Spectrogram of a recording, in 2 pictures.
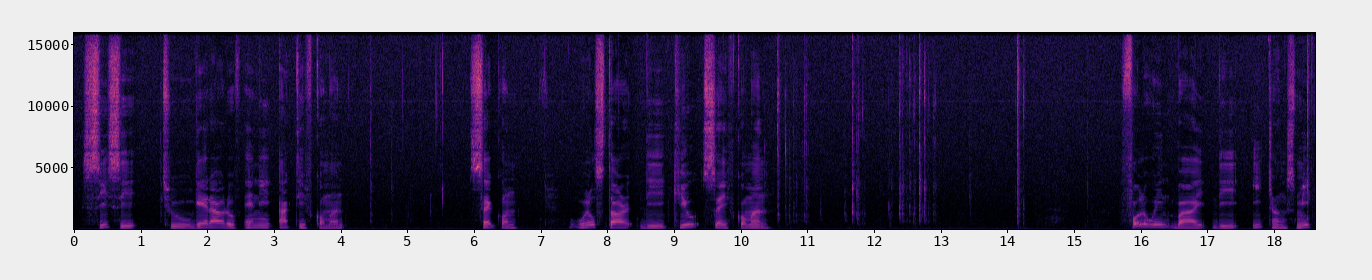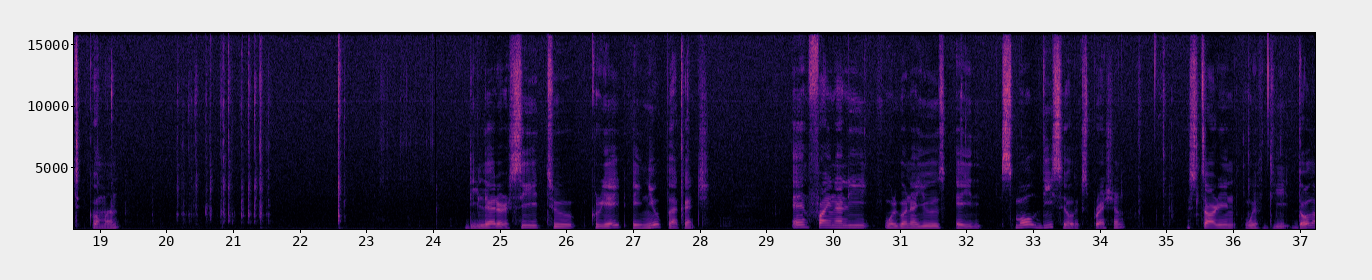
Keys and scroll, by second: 8.8 q, 10.1-14.1 typing, 11.4 Caps_Lock, 18.4 KP_Subtract, 18.9-21.8 typing, 23.9 c, 23.9 BackSpace, 25.0 c, 27.6 ;.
